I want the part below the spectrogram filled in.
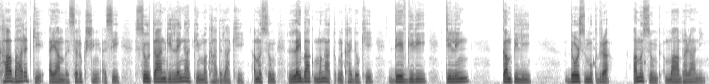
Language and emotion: Manipuri, neutral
